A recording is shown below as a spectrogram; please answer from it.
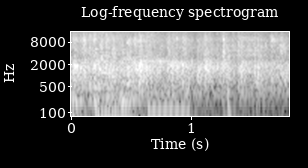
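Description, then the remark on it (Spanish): An audience claps steadily in applause to the Lord, a dense wash of many hands filling the whole clip, with low sustained tones like an organ or music running underneath. “Dele fuerte, fuerte, fuerte el aplauso al Señor, hermano.”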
